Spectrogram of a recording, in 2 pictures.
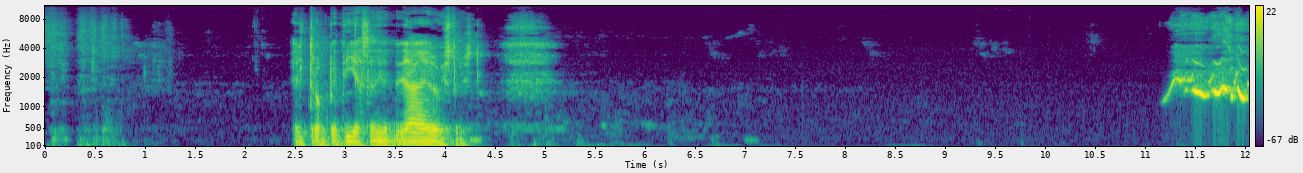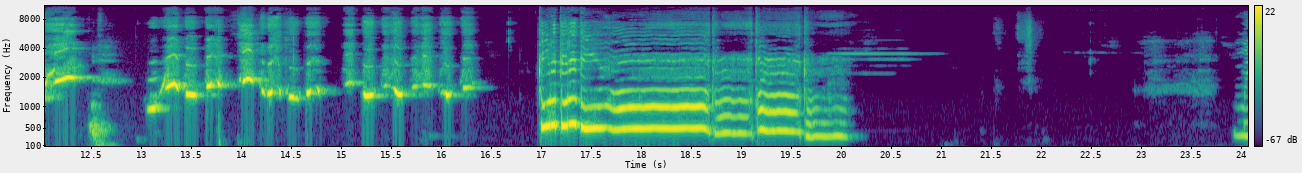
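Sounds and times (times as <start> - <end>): person whistling: 11.2 - 16.5.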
